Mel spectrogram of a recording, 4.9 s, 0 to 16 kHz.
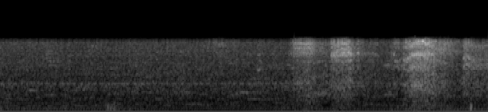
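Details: Monk parakeet (Myiopsitta monachus), recorded 17 July 2008, giving two or three harsh, grating squawks in the last two seconds over a steady background hiss and low rumble.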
